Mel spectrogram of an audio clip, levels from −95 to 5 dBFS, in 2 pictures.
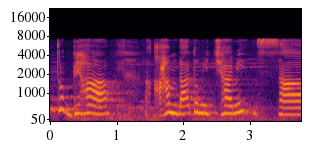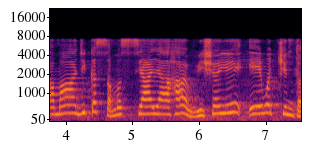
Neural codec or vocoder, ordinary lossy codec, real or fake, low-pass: none; none; real; 7.2 kHz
